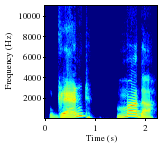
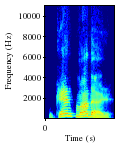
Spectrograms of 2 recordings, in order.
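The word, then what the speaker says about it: grandmother: সো দাদির ইংরেজি যেটা সেটা হচ্ছে বলো গ্র্যান্ড মাদা, গ্র্যান্ড মাদা।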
